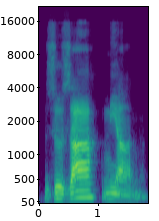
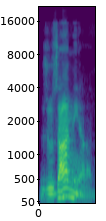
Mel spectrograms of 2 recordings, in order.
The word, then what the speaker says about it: zizania: Zizania. Zizania, right?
